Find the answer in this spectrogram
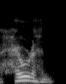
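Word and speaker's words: Hourihane: I actually realize I've already pronounced his name wrong. He likes to be pronounced uh, Howrahan, not Hurahan.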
